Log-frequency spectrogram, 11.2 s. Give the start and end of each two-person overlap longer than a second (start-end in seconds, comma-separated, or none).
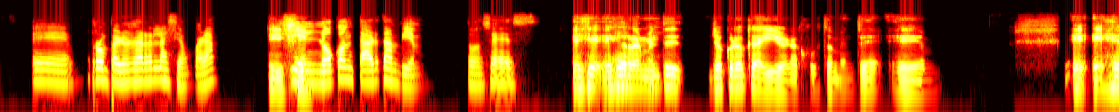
none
